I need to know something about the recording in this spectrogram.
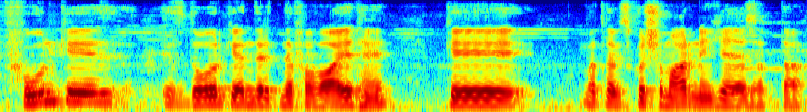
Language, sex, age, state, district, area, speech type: Urdu, male, 60+, Telangana, Hyderabad, urban, spontaneous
